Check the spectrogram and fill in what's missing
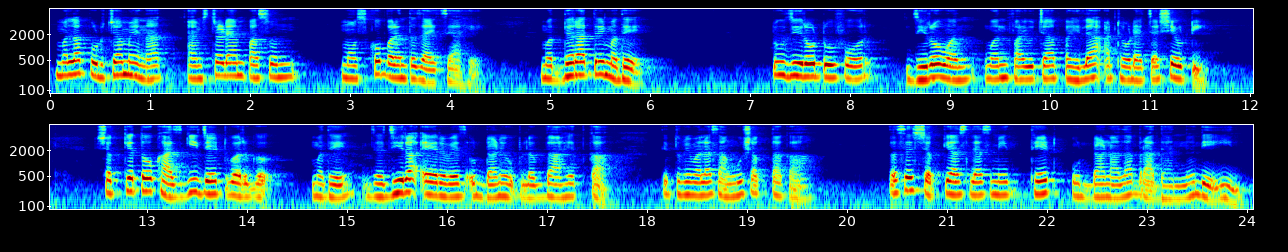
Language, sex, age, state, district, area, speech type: Marathi, female, 60+, Maharashtra, Nashik, urban, read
